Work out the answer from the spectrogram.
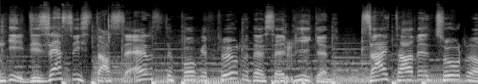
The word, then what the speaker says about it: Vorgefühl: This is das erste Werkgefehl des Ewigen, Sie haben zur Liebe. Bah non, c'est pas comme ça qu'on prononce. Hein? On dit, this is das erste Vorgefühl des Ewigen, Sie haben zur Liebe.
